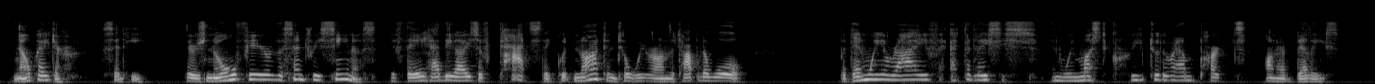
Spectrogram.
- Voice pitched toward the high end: No, medium, 180 Hz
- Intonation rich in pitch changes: Yes, wide, 5.8 semitones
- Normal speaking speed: No, fast, 215 wpm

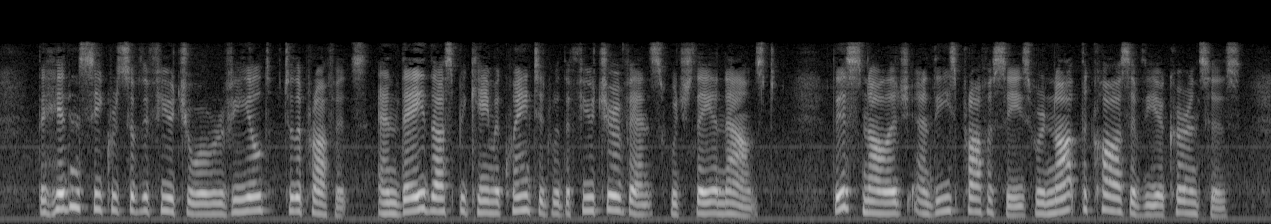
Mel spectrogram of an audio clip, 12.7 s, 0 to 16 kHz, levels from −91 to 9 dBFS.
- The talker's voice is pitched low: No, high, 195 Hz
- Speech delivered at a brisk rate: No, average, 170 wpm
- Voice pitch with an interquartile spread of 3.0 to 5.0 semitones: Yes, average, 4.4 semitones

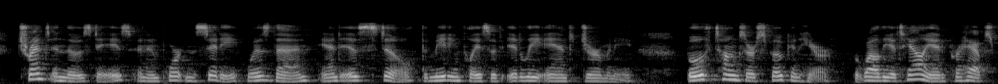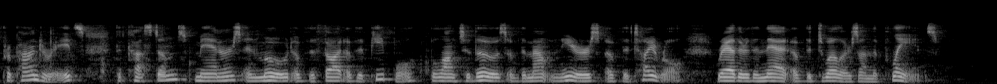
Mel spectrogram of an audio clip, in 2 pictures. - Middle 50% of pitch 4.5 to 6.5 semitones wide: No, average, 3.3 semitones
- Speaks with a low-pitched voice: No, medium, 165 Hz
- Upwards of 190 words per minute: No, average, 170 wpm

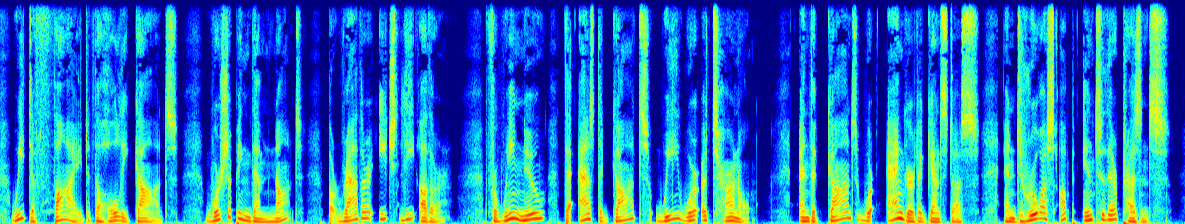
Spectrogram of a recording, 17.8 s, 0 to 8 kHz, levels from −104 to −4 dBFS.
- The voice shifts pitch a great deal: Yes, wide, 8.2 semitones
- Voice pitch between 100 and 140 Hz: Yes, low, 135 Hz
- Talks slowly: Yes, slow, 125 wpm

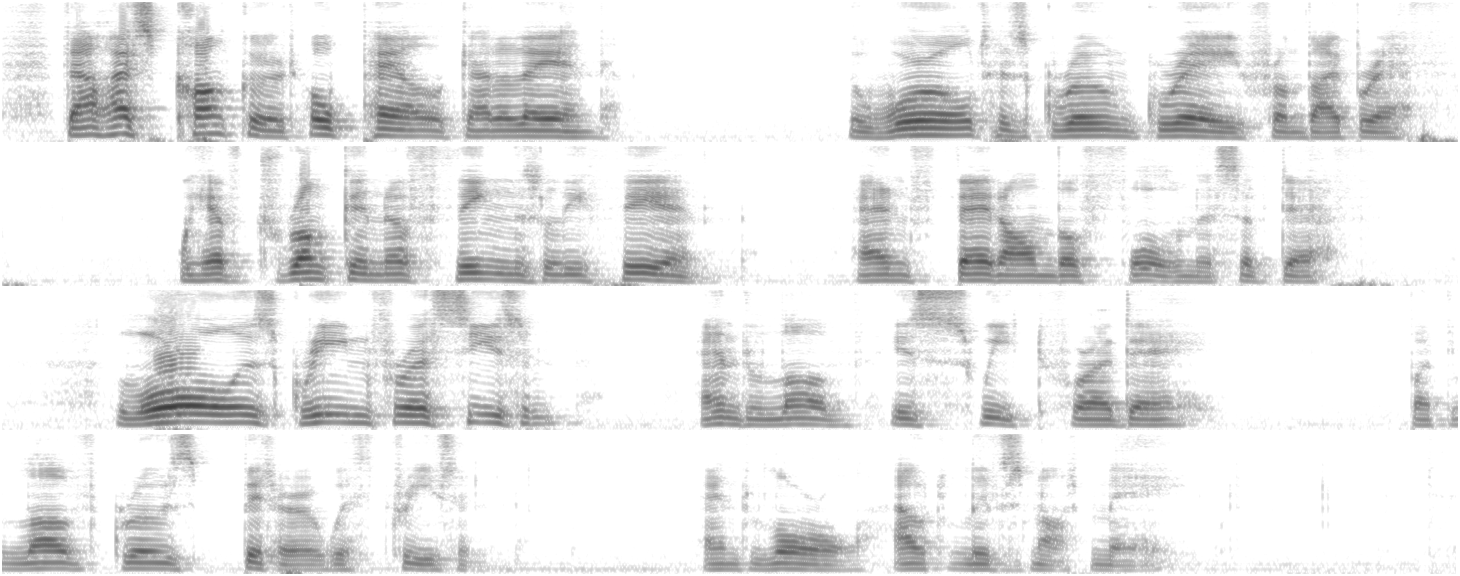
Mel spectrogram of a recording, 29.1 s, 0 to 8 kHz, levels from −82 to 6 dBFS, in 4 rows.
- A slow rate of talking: Yes, slow, 105 wpm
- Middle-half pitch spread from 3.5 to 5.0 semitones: Yes, average, 3.8 semitones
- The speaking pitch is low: Yes, low, 125 Hz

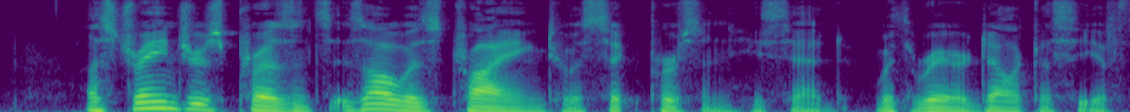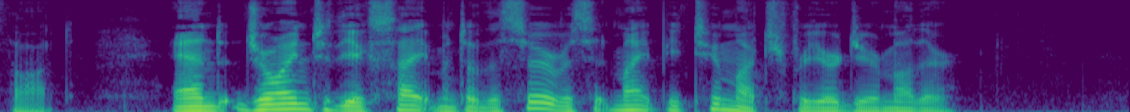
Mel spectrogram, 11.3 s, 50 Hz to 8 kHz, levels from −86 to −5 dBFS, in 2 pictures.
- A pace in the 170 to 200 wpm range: Yes, average, 180 wpm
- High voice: No, low, 105 Hz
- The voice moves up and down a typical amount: No, wide, 5.9 semitones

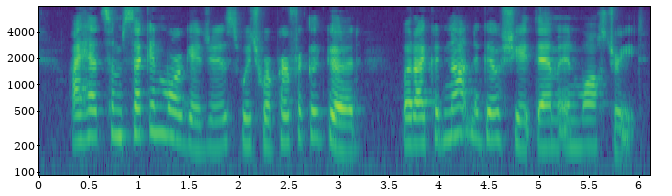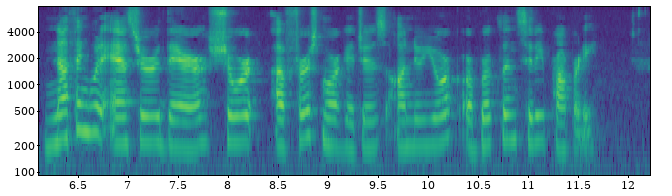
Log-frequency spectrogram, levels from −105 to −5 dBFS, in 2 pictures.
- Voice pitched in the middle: No, high, 215 Hz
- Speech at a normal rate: Yes, average, 160 wpm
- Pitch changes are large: No, average, 3.3 semitones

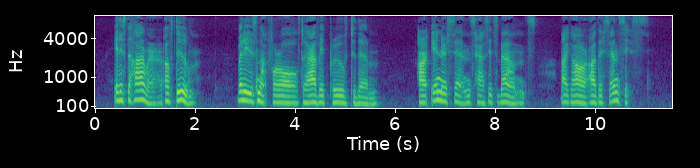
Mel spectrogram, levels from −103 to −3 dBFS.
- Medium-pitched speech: Yes, medium, 180 Hz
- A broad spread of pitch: No, average, 3.4 semitones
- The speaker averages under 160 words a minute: Yes, average, 145 wpm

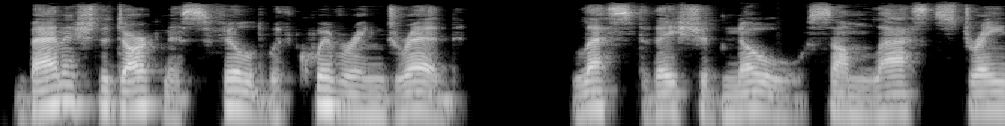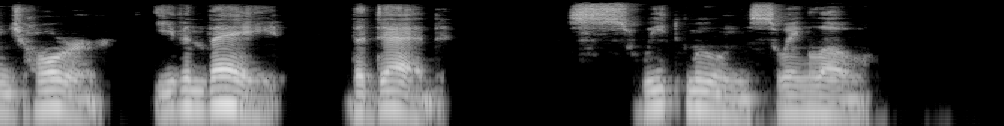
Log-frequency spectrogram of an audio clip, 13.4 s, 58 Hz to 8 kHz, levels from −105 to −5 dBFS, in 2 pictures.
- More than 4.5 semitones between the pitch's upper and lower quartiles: No, average, 3.8 semitones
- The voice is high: No, low, 105 Hz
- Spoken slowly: Yes, slow, 105 wpm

